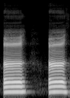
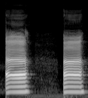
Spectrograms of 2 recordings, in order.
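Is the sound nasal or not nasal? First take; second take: nasal; not nasal. First: The sound is pushed through the nose. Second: The sound is made without nasal resonance. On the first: "ini hamzah yang dengan sengau" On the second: "Ini hamzah yang tanpa sengau"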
